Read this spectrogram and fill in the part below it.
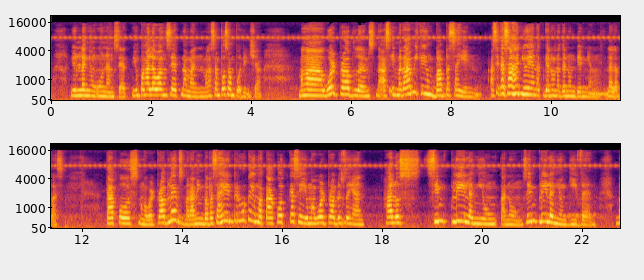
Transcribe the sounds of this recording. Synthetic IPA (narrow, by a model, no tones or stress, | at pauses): jʊnlaŋjʊŋʔuːnaŋsɛt̪̚jʊŋpɐŋɐlɐwaŋsɛt̪̚nɐmanmɐŋasampoʔsampod̪ɪnʃa̰ | mɐŋawɛɹd̪̚pɹablɛmsnɐʔasʔɪnmɐɾaːmɪkɐjoŋbabasahɪnʔasɪnasaːɦanɲojanɐt̪̚ɡɐnonːɐɡɐnond̪ɪnja̰ŋlalɐ̰ba̰s | t̪aːposmɐŋawɛɹd̪̚pɹablɛmsmɐɾaːmɪŋbabasaɦɪnpɛɾowaɡ̚kɐjoŋmɐt̪aːkot̪̚kɐsɛjʊŋmɐŋawɛɹd̪̚pɹablɛmsnɐjan | haːlosː | ɪmplɪlaŋjʊŋt̪ɐnoŋsɪmplɪlaŋjʊŋɡiːvɛn | ba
